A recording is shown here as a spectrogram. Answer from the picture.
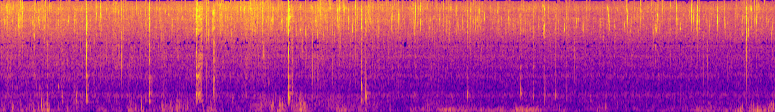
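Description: Faint sizzling of food frying in oil in a pan, with occasional small sharp pops and clicks.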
